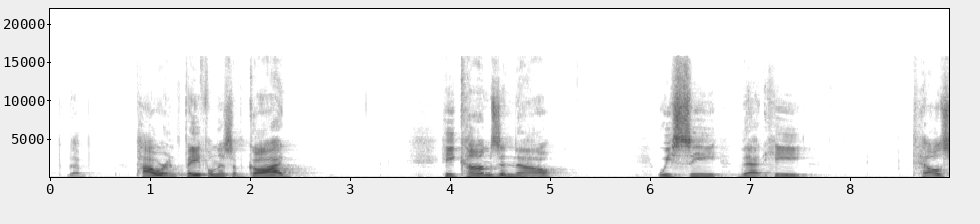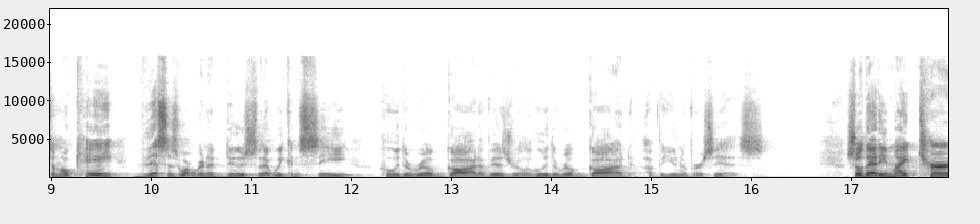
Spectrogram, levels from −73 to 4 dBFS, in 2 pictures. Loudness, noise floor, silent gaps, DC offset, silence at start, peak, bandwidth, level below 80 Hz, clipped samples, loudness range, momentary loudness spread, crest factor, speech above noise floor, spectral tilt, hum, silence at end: -27 LUFS; -65 dBFS; none; under 0.1%; 0.2 s; -6 dBFS; 16 kHz; -68 dBFS; under 0.1%; 6 LU; 17 LU; 22 dB; 38 dB; -2.5 dB/octave; none; 0 s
